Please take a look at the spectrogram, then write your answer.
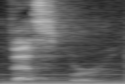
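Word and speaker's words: VSEPR: theory that will get us there is called Vesper theory or the Vesper model it's pronounced best for even though it's spelled separate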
